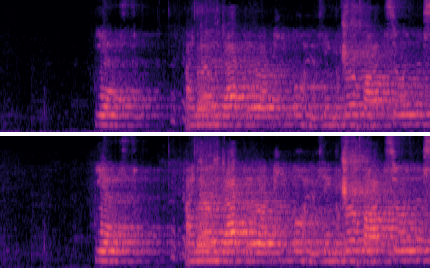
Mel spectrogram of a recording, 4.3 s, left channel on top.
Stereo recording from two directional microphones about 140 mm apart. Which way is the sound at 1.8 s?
20° left (ahead or behind).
